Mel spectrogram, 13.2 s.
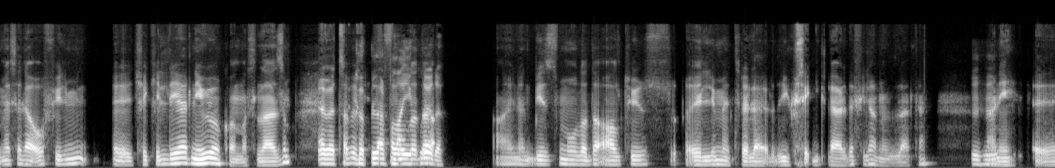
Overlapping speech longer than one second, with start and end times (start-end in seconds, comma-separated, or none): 4.2-5.5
